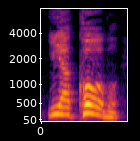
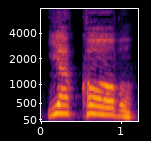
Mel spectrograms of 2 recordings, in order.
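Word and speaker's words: Ἰακώβ: 이사 아크대에겐 넬 센톤 이야코 야코브 야가 아닙니다 이입니다이야 코브 에네 센톤 이단 유단이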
